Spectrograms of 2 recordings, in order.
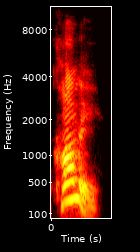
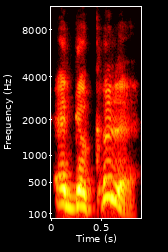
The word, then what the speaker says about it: Colle: The pronunciation of Edgar Colley's name is really Edgar Kulle. Edgar Kulle. It sounds more like Kulle than Colley.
